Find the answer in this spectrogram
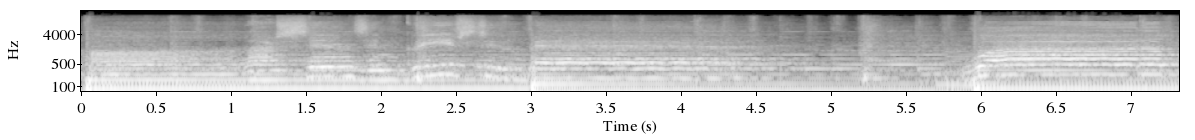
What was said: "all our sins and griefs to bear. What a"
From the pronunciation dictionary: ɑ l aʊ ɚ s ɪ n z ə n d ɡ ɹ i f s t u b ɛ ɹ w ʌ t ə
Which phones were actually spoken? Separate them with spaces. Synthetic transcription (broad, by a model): ɑ l aʊ ɚ s ɪ n z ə n ɡ ɹ i f s t u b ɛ w ʌ t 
